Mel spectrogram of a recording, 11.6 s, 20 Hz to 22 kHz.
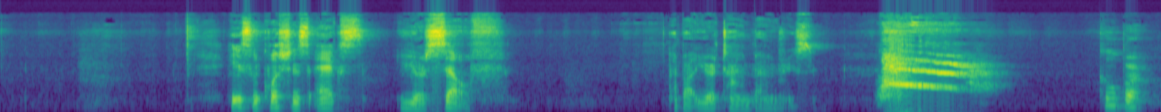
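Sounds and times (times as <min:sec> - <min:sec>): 
speech: 0:02.3 - 0:05.0, 0:06.8 - 0:08.2, 0:11.0 - 0:11.6
dog barking: 0:08.8 - 0:10.1.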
